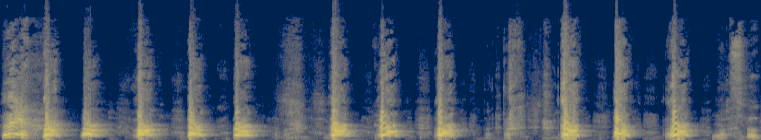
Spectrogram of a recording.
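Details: Corgi barking after its owner sneezes again: a rapid, fairly steady run of about fifteen sharp high barks, close to two per second, with an excited, yippy quality.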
